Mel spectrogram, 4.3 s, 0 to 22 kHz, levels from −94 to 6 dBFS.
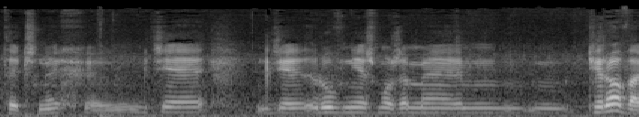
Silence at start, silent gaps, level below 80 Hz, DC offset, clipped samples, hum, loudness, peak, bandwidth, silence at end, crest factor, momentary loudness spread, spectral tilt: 0 s; none; -56 dBFS; under 0.1%; under 0.1%; none; -29 LUFS; -6 dBFS; 16.5 kHz; 0 s; 22 dB; 13 LU; -3.5 dB/octave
